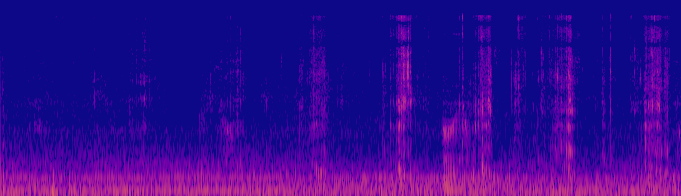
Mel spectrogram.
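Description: Sulcata tortoises biting into a whole cucumber: scattered, irregular crisp crunches and snaps as they bite and chew the raw flesh.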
